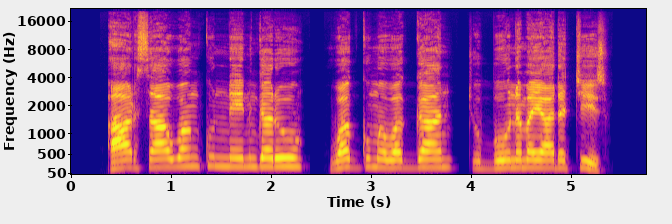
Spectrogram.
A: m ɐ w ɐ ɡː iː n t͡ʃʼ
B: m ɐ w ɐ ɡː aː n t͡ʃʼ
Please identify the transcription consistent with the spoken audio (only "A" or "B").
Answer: B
